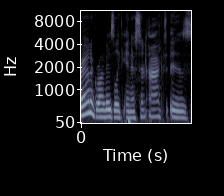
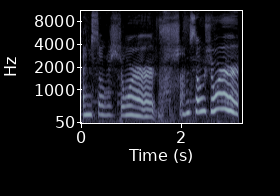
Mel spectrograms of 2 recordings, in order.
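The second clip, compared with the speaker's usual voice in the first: slow, high, cutesy whine that climbs higher; mock tiny girl voice; 6 semitones higher, much slower than usual. Mocking girls who play up being short, in a high slow baby voice. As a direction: drag it out like a girl fishing for compliments. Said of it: "the embodiment of girls who are like".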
